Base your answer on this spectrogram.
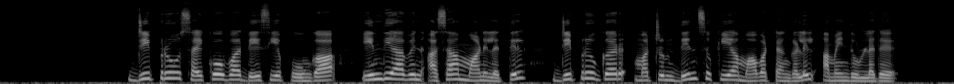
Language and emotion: Tamil, neutral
